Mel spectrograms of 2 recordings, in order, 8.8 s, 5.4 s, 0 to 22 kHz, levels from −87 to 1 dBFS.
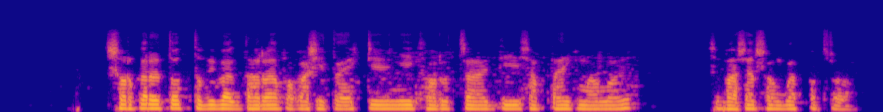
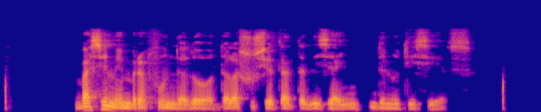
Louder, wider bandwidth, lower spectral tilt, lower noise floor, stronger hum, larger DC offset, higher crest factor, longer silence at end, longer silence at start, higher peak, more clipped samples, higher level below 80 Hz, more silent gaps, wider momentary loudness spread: about the same, -20 LUFS vs -21 LUFS; second, 6.4 kHz vs 7.8 kHz; first, -9.5 dB/octave vs -5 dB/octave; about the same, under -90 dBFS vs -88 dBFS; neither; neither; about the same, 18 dB vs 20 dB; second, 0.3 s vs 0.75 s; first, 1.1 s vs 0.75 s; about the same, -2 dBFS vs -2 dBFS; neither; about the same, -56 dBFS vs -60 dBFS; neither; second, 9 LU vs 22 LU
